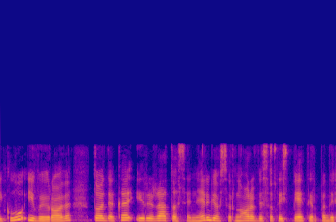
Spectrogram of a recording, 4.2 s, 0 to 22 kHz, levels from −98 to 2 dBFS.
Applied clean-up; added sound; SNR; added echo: none; none; none; none.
